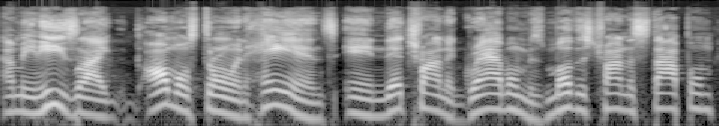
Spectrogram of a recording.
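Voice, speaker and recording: A man hosting a talk show, telling stories in a lively, animated way with a Southern American accent. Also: fairly high pitch, normal speed, no echo, clean studio sound. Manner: animated storyteller, acts out quoted lines. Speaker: radio show host. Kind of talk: casual talk show chat.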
